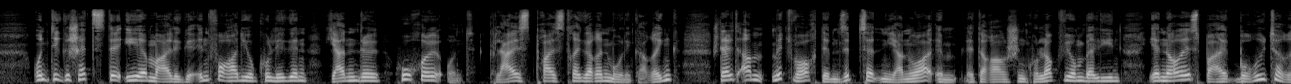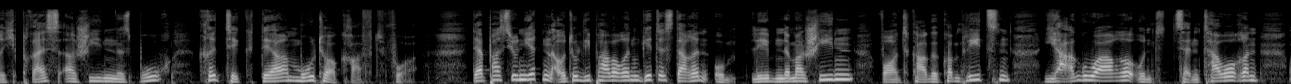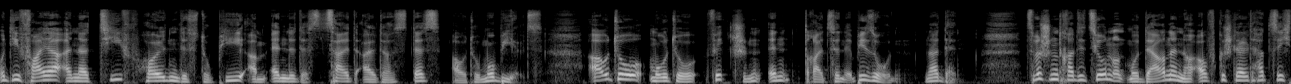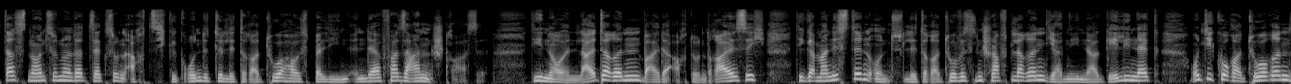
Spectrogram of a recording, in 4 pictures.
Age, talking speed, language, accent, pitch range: 50-69, 110 wpm, German, German, 130-190 Hz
